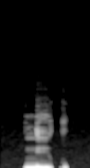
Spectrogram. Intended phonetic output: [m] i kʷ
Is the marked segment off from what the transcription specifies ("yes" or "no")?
yes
